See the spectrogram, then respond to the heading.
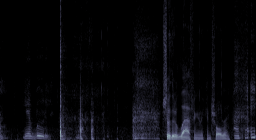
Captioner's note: laugh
